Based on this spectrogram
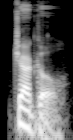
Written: juggle

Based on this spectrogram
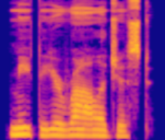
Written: meteorologist

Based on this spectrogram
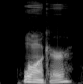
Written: walker

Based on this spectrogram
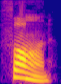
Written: fawn

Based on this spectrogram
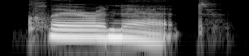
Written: clarinet

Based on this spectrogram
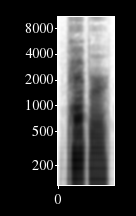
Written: pepper

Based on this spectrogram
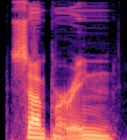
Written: submarine

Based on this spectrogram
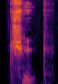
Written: cheek

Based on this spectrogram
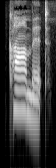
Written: comet

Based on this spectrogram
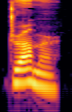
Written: drummer

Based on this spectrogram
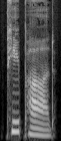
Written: pea pod

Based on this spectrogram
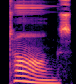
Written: tongs

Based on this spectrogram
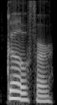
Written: gopher

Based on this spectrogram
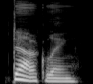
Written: duckling

